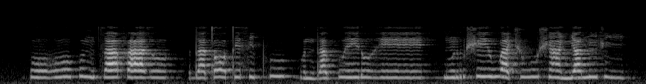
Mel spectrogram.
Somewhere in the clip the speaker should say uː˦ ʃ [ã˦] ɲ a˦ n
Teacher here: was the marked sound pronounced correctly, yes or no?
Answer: no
